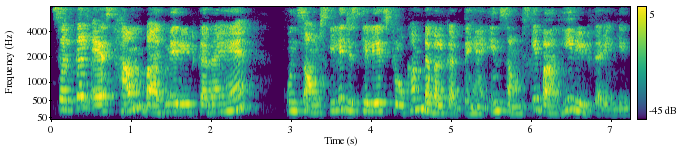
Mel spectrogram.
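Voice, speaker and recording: A woman's voice: mid-range voice, a little mellow, far from the mic. A woman teaches shorthand in a patient, step-by-step way, saying each example word twice. Her voice sits back from the microphone. The room around her carries a noticeable echo. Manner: patient, repeats example words slowly. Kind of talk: step-by-step tutorial explanation. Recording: roomy echo, voice from off-mic.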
